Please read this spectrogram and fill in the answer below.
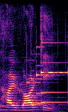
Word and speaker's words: hierarchy: The correct pronunciation is hierarchy. Repeat after me. Hierarchy.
